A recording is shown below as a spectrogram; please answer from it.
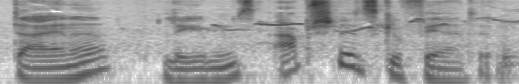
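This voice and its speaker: A man's voice: fairly low pitch, sing-song, slow. A man in a tabletop role-playing session, casually explaining scenes and story to another player. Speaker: role-play podcast player. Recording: slightly noisy room recording.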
